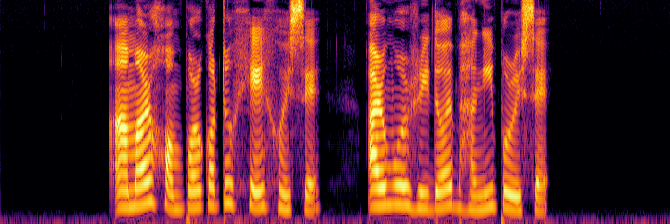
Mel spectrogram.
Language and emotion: Assamese, sad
